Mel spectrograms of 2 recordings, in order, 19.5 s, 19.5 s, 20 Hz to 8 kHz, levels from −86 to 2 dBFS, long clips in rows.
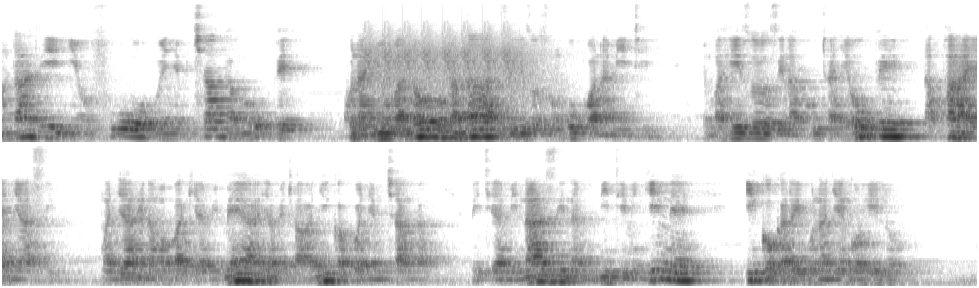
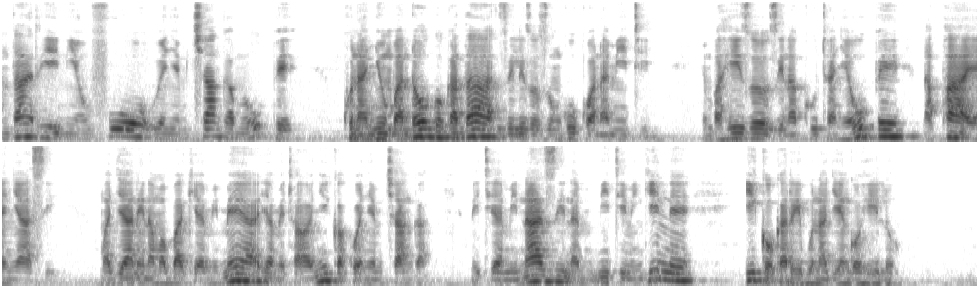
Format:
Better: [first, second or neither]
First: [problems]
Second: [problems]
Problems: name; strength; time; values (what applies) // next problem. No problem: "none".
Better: second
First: background sound (Gunshot, gunfire); 17 dB below the speech // room echo; dies away in 0.8 s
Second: none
